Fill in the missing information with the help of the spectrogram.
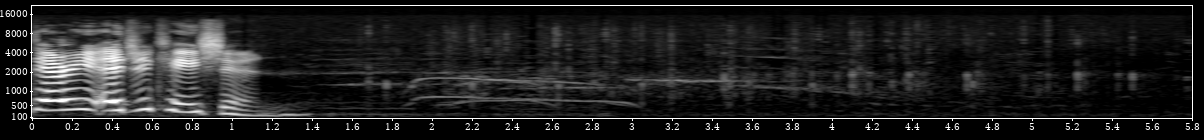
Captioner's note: applause and cheering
